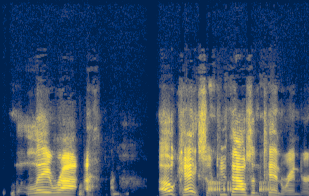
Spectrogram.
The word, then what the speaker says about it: Lara: And it's Lara, guys and girls, not Laura. I have to get Yeah. that on the I never knew how to pronounce that, system. so it is Lara. Okay. It's Lara, Lara, not Laura. I don't know why people say Laura.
